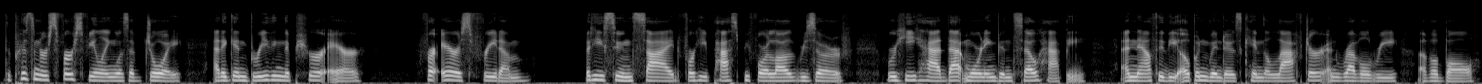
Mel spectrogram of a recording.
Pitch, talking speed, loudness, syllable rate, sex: 175 Hz, 195 wpm, -20 LUFS, 5.5 syllables/s, female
